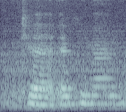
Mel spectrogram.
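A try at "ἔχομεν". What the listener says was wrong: Yep, just watch the echomen, not echumen. But yeah, that was good.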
